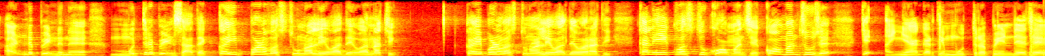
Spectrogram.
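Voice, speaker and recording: A young man with a Gujarati accent teaching an exam-prep biology lesson, asking questions and answering them himself, repeating each key term. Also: high voice. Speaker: biology tutor.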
